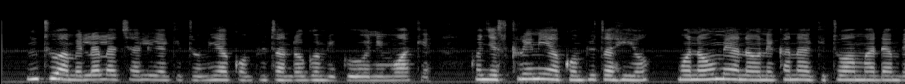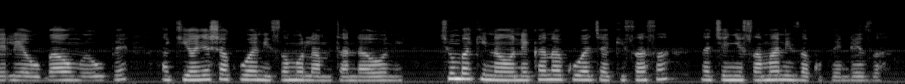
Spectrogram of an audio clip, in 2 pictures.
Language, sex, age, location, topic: Swahili, female, 25-35, Nairobi, education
